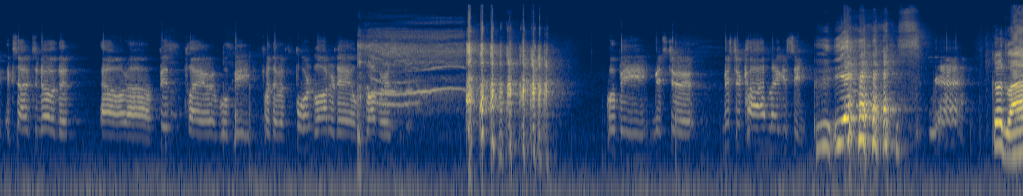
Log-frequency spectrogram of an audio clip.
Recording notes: calling in from New Zealand!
